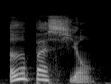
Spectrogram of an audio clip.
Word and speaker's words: impatient: Impatient. Okay, remember, final T not pronounced. And then you've got this T, I and a vowel, so sien.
